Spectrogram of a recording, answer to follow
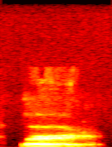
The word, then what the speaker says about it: Byrd: Bird.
